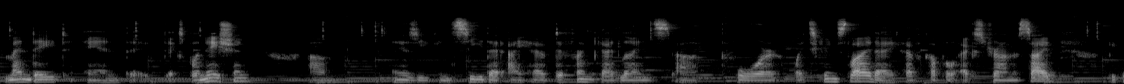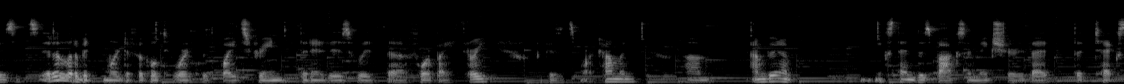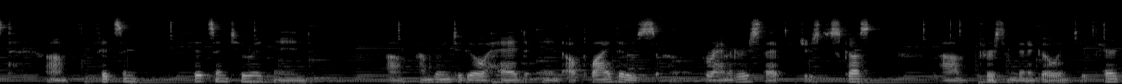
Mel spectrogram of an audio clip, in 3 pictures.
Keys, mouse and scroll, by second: 0.3-1.4 drag, 10.5-12.8 drag, 30.0-31.7 drag, 31.7 right click, 33.1 click.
